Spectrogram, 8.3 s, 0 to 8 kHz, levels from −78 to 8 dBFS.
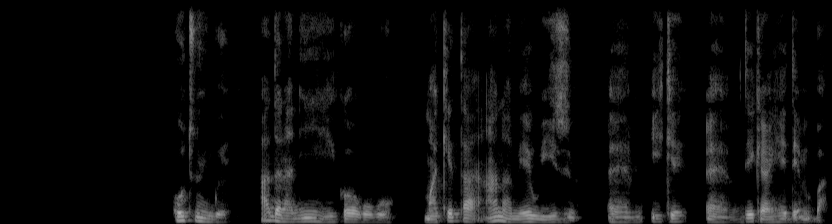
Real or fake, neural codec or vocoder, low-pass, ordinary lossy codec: fake; codec, 16 kHz, 4 kbps, X-Codec, WavLM features, trained on Multilingual LibriSpeech; none; none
